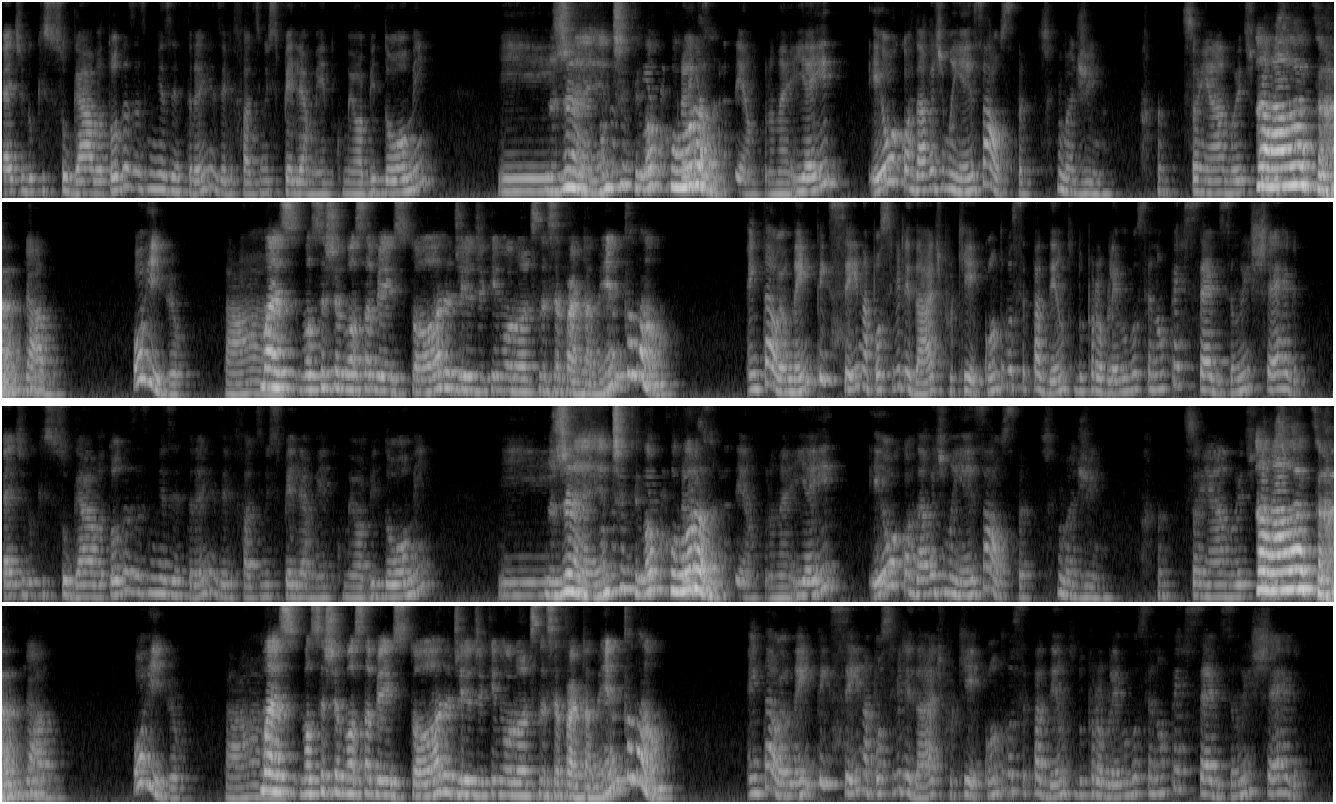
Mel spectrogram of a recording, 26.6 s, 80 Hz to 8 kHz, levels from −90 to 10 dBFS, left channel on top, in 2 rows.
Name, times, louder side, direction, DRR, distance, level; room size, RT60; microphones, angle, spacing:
voice 1, 0.0-4.2 5.0-5.6 6.4-7.0 7.3-8.3 8.7-11.1 11.5-12.8 13.6-13.9 14.6-15.1 15.5-16.1 20.8-26.3, left 3 dB, 40° left, 5 dB, 0.5 m, -33 dB
voice 2, 5.4-7.1 12.5-13.7 15.9-19.9, right 1 dB, 85° right, -1 dB, 1.2 m, -22 dB
3.3 x 2.2 x 3.3 m, 0.38 s
head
